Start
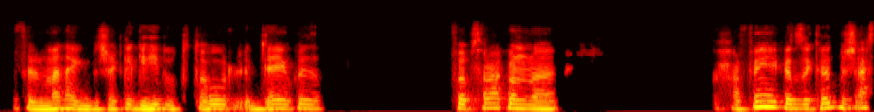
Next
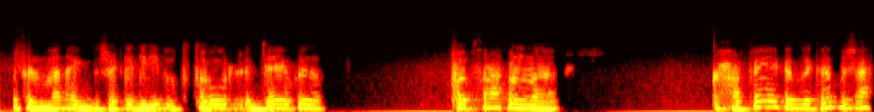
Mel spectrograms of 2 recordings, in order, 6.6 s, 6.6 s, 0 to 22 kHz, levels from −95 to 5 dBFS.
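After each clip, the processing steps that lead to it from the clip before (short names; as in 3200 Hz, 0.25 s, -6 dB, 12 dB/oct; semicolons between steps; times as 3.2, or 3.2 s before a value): LPF 1600 Hz 24 dB/oct; comb 7.1 ms, depth 95%; three-band squash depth 100%; gain +7.5 dB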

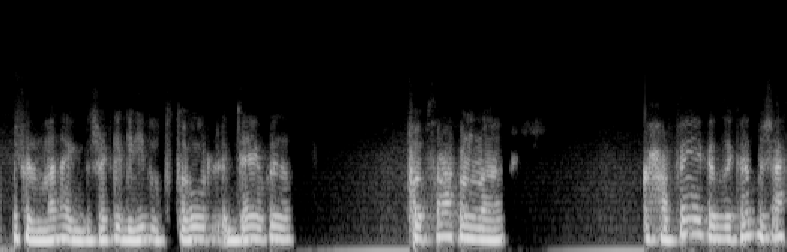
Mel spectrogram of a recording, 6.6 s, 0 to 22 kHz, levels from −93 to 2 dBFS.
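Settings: nothing audible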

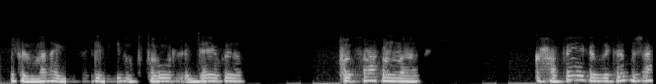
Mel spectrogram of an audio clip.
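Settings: step gate "xxxxx..x.xxxxxx" 115 bpm -24 dB; gain +1 dB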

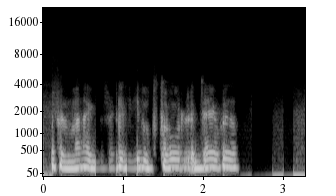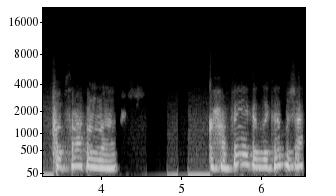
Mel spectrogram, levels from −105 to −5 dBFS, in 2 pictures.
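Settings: compressor 4:1, threshold -23 dBFS, peak gain reduction 11.5 dB; gain -5.5 dB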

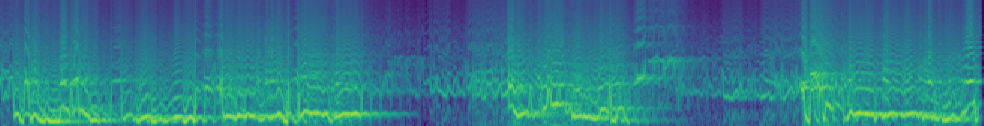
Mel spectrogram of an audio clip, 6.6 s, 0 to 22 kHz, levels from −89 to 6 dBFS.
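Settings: sine-wave speech; power-law curve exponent 0.35; feedback echo 65 ms, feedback 52%, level -9 dB; gain +9 dB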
